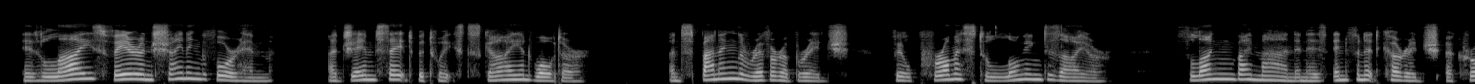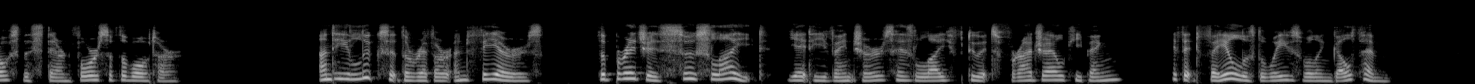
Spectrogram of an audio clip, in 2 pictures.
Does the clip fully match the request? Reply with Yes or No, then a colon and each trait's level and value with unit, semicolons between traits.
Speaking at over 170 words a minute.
No: average, 140 wpm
